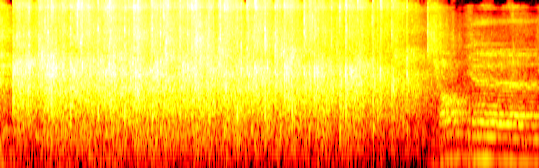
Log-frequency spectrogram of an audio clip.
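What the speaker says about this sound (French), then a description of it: "je vous demande de les applaudir" Audience applause at a data science spring school, thick steady clapping from a room of listeners that fades near the end as a musical tone comes in.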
